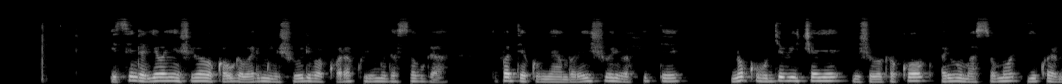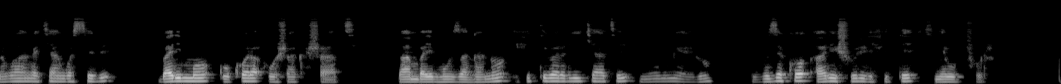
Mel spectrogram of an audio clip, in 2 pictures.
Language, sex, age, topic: Kinyarwanda, male, 25-35, education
